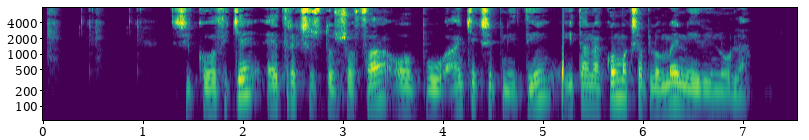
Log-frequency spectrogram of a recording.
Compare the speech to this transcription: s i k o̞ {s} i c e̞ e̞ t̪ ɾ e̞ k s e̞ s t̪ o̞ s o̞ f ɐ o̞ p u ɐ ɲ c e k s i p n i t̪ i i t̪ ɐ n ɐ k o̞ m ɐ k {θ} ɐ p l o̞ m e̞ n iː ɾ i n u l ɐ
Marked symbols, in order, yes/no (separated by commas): no, no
